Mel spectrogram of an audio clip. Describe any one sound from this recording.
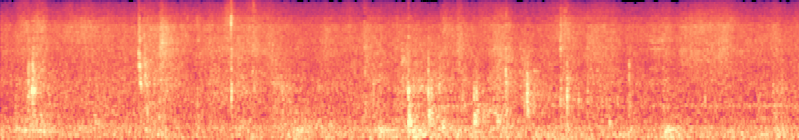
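Footsteps knock on a wooden floor in a quiet echoing room.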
